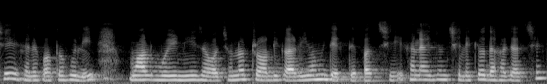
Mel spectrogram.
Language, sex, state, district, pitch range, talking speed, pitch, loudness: Bengali, female, Jharkhand, Sahebganj, 195-220 Hz, 195 wpm, 205 Hz, -17 LUFS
